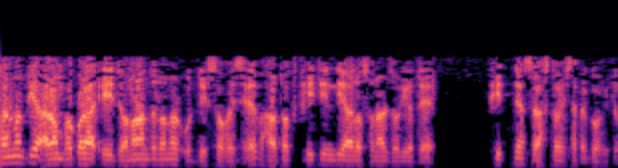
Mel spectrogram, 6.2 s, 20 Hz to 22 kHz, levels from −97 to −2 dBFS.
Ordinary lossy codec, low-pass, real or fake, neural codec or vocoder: none; 5.4 kHz; real; none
